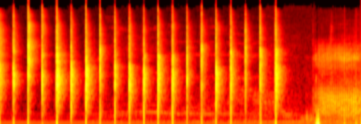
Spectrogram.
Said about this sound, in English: You may now clap. Oh, I love clapping.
